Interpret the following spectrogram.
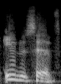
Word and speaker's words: UNICEF: আপনি কিন্তু কখনোই বলেন না UNICEF, বরং আপনি এটাকে ওয়ার্ডের মতো উচ্চারণ করছেন ইউনিসেফ।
